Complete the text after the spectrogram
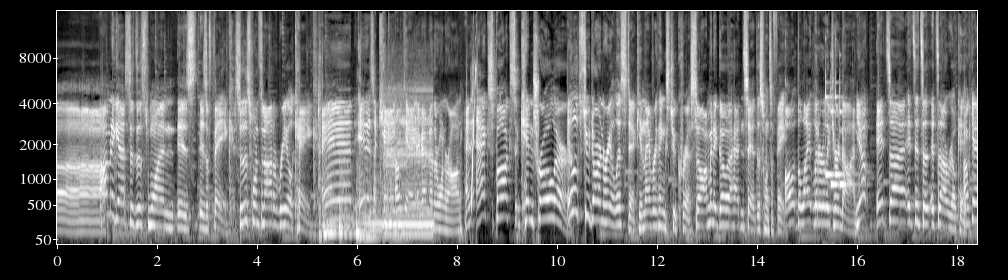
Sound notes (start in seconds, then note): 6.0 buzz sound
